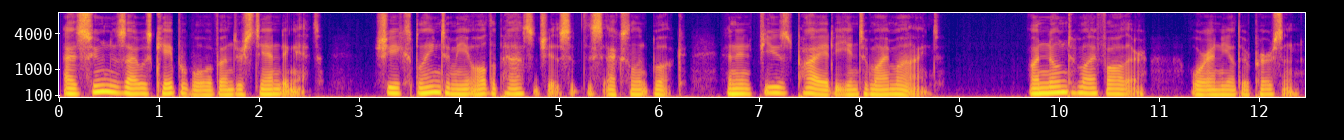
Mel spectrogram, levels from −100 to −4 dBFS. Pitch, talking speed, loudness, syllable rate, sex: 135 Hz, 165 wpm, -17 LUFS, 5.3 syllables/s, male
